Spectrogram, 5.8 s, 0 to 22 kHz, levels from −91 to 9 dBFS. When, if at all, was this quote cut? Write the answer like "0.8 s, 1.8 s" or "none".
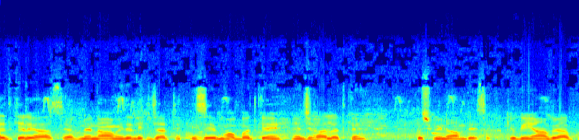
1.8 s, 2.9 s, 4.9 s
